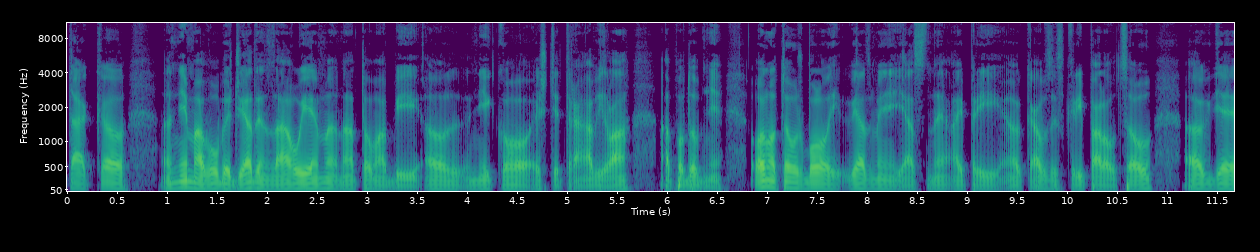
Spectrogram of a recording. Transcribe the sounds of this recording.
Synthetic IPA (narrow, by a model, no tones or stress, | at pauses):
t̪ak | ɲɛmaːʋʊɔbɛd͡zʒɪad̪ɛnzaːujɛmnat̪ɔmabiɲɪɛkɔɦɔɛ̰ʃcɛt̪ɾa̰ːʋḭla̰ʔa̰pɔd̪ɔbɲɛ̰ʔɔnɔt̪ɔuʒbɔlɔʋɪad͡zmɛɲɛ̰ja̰snɛ̰ːʔa̰jpɾḭka̰ʊzɛskɾipalɔʊt͡sɔʊɡɟɛ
